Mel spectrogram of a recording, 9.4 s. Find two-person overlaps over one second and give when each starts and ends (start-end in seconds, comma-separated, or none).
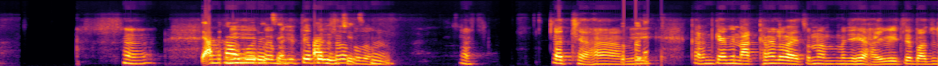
2.3-3.9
